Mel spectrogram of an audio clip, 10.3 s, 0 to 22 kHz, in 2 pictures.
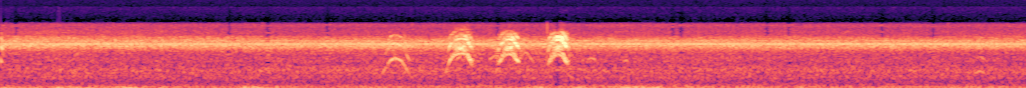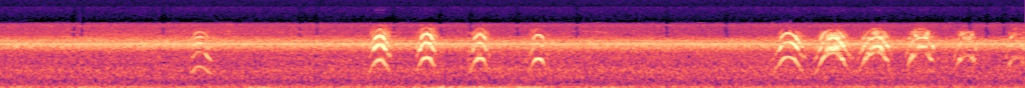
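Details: Northern royal albatross at a return and feeding, 31 May 2023, giving scattered bursts of short arched, ringing notes in clusters of two to four, separated by gaps, with constant hiss and low wind-like rumble.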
